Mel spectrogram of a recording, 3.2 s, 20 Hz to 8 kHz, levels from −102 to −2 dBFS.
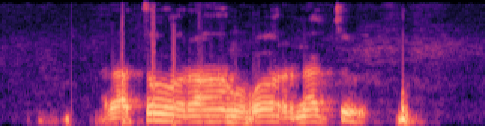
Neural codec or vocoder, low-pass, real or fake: vocoder, 22.05 kHz, 80 mel bands, WaveNeXt; 7.2 kHz; fake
